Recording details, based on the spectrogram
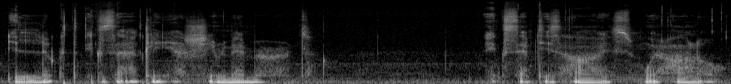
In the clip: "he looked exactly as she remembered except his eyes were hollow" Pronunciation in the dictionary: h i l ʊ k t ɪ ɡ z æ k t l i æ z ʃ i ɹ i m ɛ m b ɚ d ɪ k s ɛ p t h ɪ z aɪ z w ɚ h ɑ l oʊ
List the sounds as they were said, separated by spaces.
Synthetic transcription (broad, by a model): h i l ʊ k t ɪ ɡ z æ k t l i æ z ʃ i ɹ i m ɛ m b ɚ d ɪ k s ɛ p t h ɪ z aɪ z w ɚ h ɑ l oʊ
